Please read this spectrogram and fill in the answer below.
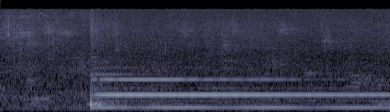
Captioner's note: gong rings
